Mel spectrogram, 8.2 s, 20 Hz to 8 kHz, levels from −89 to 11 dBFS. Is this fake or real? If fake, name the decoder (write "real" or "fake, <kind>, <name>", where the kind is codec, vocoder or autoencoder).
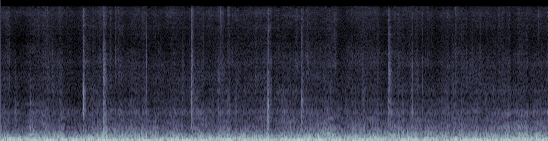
fake, codec, SNAC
